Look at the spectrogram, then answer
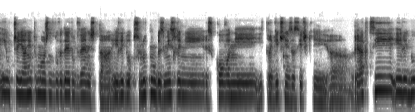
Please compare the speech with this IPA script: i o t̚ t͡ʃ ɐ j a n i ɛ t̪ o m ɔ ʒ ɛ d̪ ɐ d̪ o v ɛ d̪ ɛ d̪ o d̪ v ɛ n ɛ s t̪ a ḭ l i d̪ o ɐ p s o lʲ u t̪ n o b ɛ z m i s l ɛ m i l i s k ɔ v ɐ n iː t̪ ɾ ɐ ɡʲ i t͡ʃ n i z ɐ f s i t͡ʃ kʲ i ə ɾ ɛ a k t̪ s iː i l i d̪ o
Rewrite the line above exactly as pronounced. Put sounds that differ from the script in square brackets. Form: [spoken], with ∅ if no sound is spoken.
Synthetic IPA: i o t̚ t͡ʃ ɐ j a n i ɛ t̪ o m ɔ ʒ ɛ d̪ ɐ d̪ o v ɛ d̪ ɛ d̪ o d̪ v ɛ n ɛ [ʃ] t̪ a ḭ l i d̪ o ɐ p s o lʲ u t̪ n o b ɛ z m i s l ɛ [n] i [ɾ] i s k ɔ v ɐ n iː t̪ ɾ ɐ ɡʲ i t͡ʃ n i z ɐ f s i t͡ʃ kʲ i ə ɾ ɛ a k t̪ s iː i l i d̪ o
